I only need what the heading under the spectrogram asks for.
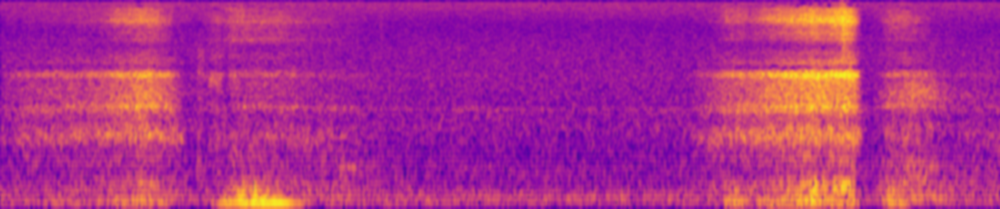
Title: snores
